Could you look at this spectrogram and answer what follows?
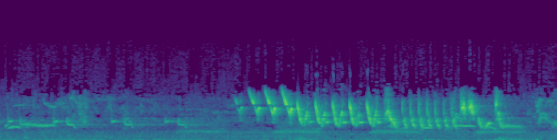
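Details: Common chaffinch song: soft, scattered high notes, then a bright, fast run of repeated notes that falls in pitch and ends in a short flourish.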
